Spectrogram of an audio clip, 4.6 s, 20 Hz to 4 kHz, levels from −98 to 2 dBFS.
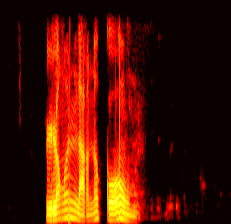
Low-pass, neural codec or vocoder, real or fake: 3.6 kHz; none; real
